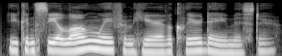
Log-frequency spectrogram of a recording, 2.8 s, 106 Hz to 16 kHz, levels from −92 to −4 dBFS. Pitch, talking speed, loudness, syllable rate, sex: 170 Hz, 275 wpm, -17 LUFS, 5.6 syllables/s, female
